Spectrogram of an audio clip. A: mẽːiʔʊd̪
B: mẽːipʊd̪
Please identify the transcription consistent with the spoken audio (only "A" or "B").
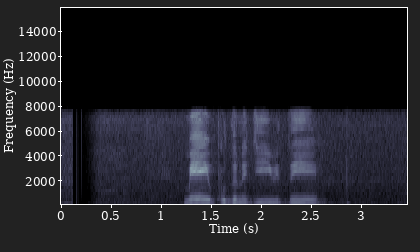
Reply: B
